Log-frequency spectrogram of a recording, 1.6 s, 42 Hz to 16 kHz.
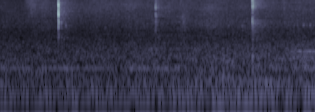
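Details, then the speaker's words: Honda CG Titan 125 converted to electric with EV car battery and 3000 W hub motor: sharp faint clicks about twice a second over a quiet hum inside the battery pack. Owner feared leak or explosion, cause unknown. "Vừa mới thu âm xong. Tôi cứ nghe thấy tiếng lách cách."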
